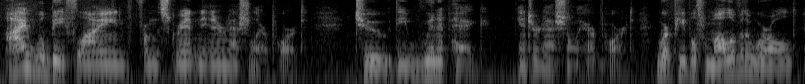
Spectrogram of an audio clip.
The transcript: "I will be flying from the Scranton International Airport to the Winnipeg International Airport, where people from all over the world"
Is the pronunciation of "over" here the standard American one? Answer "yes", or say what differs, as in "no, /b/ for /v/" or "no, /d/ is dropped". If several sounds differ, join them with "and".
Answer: yes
